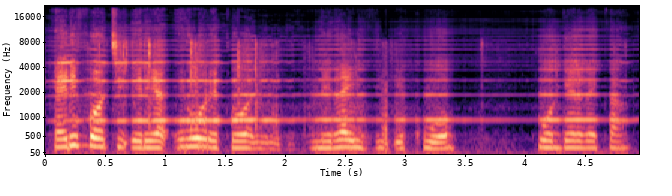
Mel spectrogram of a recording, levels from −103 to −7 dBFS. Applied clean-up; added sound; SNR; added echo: neural mask model RNNoise.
